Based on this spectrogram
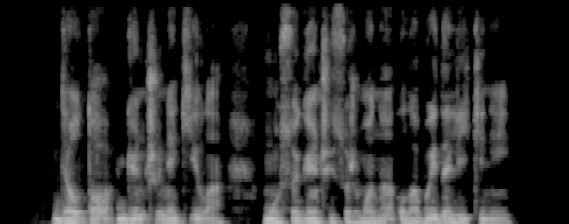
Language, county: Lithuanian, Klaipėda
